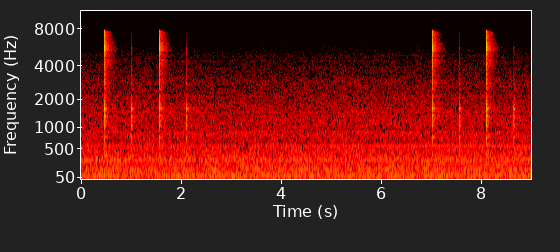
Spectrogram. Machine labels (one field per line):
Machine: valve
